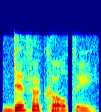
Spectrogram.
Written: difficulty

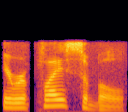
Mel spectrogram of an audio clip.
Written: irreplaceable

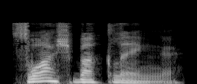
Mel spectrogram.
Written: swashbuckling

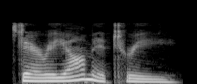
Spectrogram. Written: stereometry

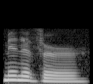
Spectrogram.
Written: miniver

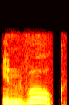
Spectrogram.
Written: invoke

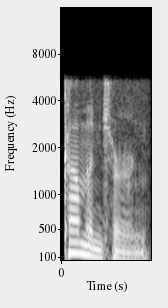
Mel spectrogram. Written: Comintern

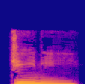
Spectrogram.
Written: jeannie

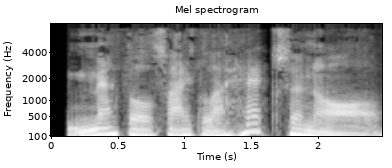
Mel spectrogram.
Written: methylcyclohexanol

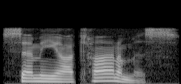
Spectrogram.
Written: semiautonomous

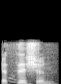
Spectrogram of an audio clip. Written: ethician

